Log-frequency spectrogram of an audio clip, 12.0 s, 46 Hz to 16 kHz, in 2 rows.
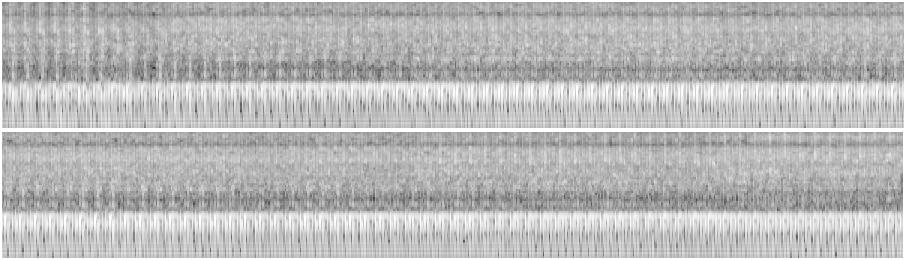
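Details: Nissan Urvan ZD30 diesel, after a no-start repair in which a soot-clogged part was cleaned and refitted: even, steady clatter of about 200 beats a minute, no misses or knocks; idling cleanly.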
